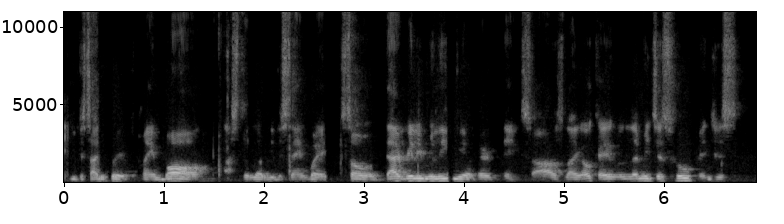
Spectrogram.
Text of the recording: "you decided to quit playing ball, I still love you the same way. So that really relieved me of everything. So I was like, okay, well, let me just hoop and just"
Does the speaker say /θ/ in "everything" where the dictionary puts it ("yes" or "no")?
yes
